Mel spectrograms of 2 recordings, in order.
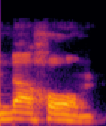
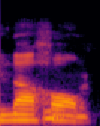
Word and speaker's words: Nahom: All the names in the Bible and in the Book of Mormon, if you pronounce the vowels like Spanish, you come closer.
